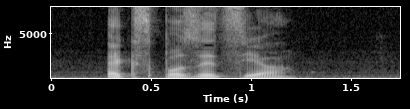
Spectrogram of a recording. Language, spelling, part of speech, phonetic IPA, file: Polish, ekspozycja, noun, [ˌɛkspɔˈzɨt͡sʲja], Pl-ekspozycja.ogg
